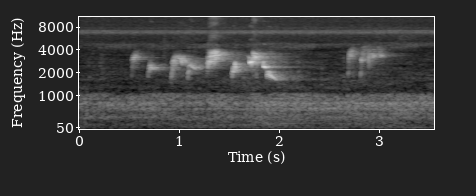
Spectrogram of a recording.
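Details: Caged Red-whiskered bulbul decoy, one of two used to trap a wild bird on 2 April 2019, singing a fighting song: a quick run of chirpy, slurred whistles, then a shorter phrase after a pause, with a steady high whine behind.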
